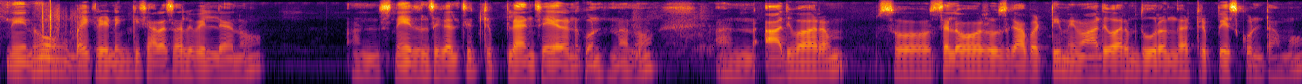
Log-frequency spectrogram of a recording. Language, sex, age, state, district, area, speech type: Telugu, male, 18-30, Andhra Pradesh, Krishna, urban, spontaneous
